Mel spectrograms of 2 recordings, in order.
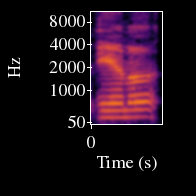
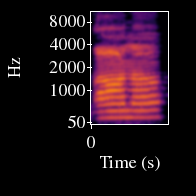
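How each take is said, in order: First: The name is said the everyday American way. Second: The name is said the British or Hispanic way. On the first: "some weeks is Anna"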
